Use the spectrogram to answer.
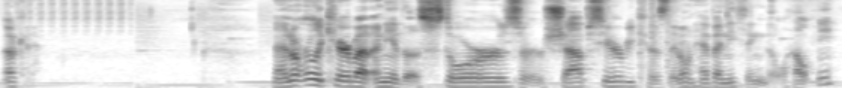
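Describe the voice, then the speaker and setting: A man's voice: on the high side, moderate pace, fairly bright tone, soft background music. A man casually commenting on his own gameplay with wry, offhand, sarcastic asides. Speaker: let's play host.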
